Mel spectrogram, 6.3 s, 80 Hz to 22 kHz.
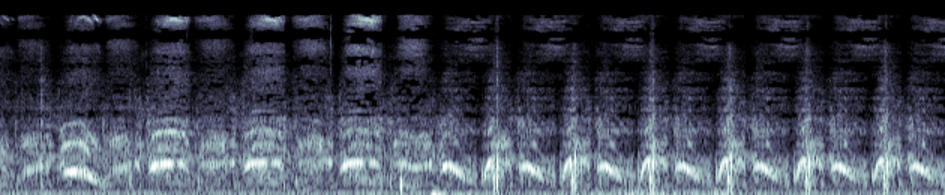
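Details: Breast pump sound comparison of Freemie Liberty, Motif Duo, Baby Buddha, Medela and Spectra S1, run without tubing covered. Rhythmic electric pump cycles, each a rising-falling whir with a soft click, about two per second, fairly quiet.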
